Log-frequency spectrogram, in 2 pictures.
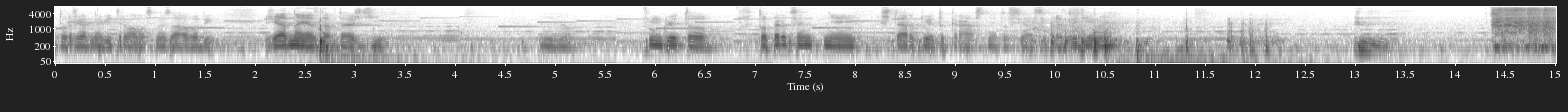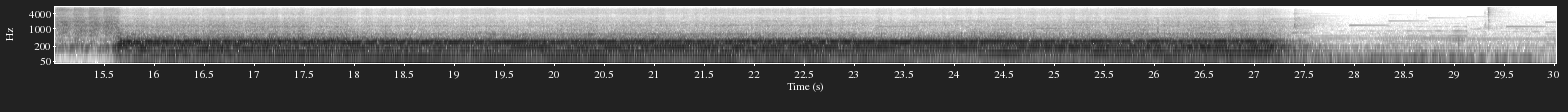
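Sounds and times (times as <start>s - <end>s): electric starter cranking: 14.4s - 27.7s
motorcycle engine idling: 15.4s - 27.4s.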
